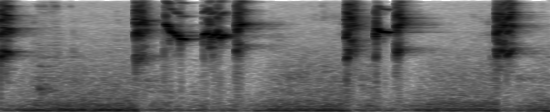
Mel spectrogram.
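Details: Peach-faced lovebirds, a pair of pets, in the morning light giving shrill chattering chirps: one burst, then a rapid run of four, a pause, three more, and a final sharp squeak.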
